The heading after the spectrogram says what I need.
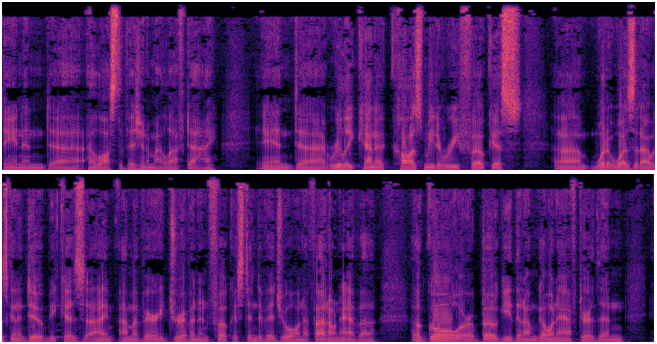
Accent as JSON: {"language": "English", "town": "McLean", "region": "Virginia", "country": "United States", "tie": "born or raised there", "also_born_or_lived": "Connecticut", "said": "I was born in Connecticut, but I moved here when my parents were divorced when I was six. And I grew up in McLean."}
